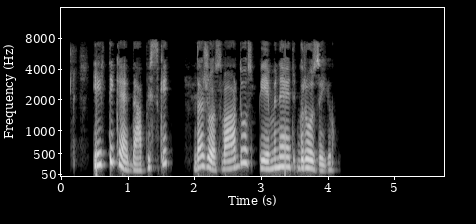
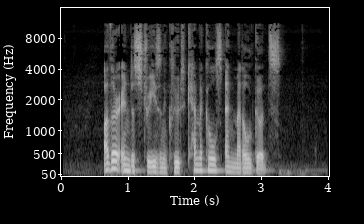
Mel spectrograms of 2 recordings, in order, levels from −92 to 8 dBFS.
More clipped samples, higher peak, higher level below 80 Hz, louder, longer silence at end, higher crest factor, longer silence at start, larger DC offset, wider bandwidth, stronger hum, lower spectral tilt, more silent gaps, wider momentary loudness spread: neither; about the same, 0 dBFS vs -2 dBFS; second, -50 dBFS vs -44 dBFS; first, -16 LUFS vs -19 LUFS; first, 1.65 s vs 0.7 s; about the same, 16 dB vs 18 dB; second, 0.5 s vs 0.65 s; neither; second, 8 kHz vs 11.5 kHz; neither; about the same, -6 dB/octave vs -5 dB/octave; first, 1.71-1.84 s vs none; about the same, 8 LU vs 7 LU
